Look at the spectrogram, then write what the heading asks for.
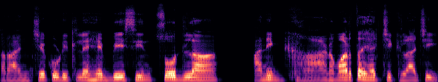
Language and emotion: Goan Konkani, disgusted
